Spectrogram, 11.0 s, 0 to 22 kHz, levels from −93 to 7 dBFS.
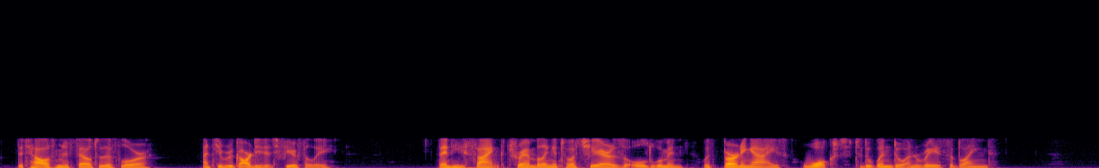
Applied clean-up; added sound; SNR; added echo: none; none; none; none.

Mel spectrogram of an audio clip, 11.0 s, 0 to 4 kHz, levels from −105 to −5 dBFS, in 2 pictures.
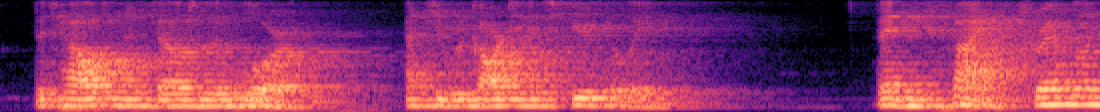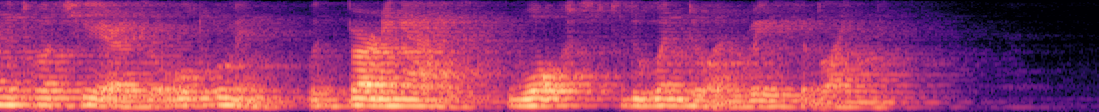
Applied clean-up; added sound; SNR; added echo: none; Brass instrument; 7 dB; reverberation time 1.0 s.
